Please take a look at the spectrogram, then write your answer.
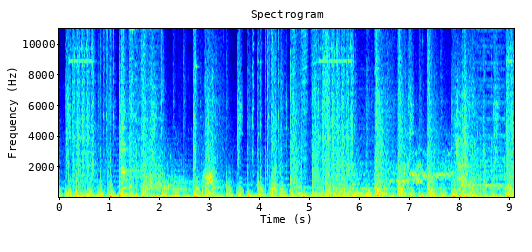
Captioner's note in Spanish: Disparos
